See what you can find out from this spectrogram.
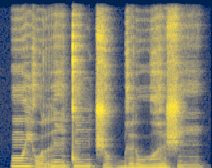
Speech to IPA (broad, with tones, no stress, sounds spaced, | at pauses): ũ˦ j o˨ r ĩ˦˨ t ĩ˦ ŋ t͡ʃ ʊ˨˦ ɡ͡b ɪ˨ ɾ uː˨ ɣ ɪ˨ ʃ i˦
